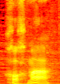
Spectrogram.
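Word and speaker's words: חכמה: Chochma sounds just fine. There is no need to pronounce the shava.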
